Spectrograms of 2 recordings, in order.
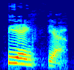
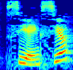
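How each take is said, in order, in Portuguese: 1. O primeiro c soa como um th. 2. O primeiro c soa como um s. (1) "en Madrid" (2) "Podemos pronunciar la C como la S en portugués"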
